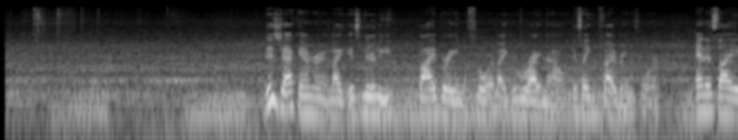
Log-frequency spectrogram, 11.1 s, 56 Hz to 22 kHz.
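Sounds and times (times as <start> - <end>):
muffled jackhammer rumble: 0.8 - 1.8, 2.6 - 11.0.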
